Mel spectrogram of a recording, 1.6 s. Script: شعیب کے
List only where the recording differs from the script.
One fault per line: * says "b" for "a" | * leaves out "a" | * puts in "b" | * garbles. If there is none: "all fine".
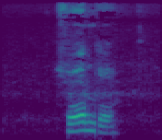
all fine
